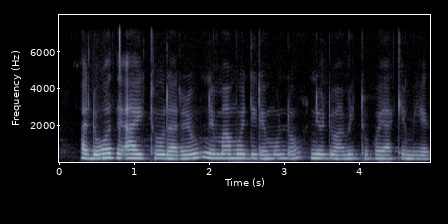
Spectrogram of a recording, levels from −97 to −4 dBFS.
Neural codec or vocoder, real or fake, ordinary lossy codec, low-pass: none; real; none; 7.2 kHz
